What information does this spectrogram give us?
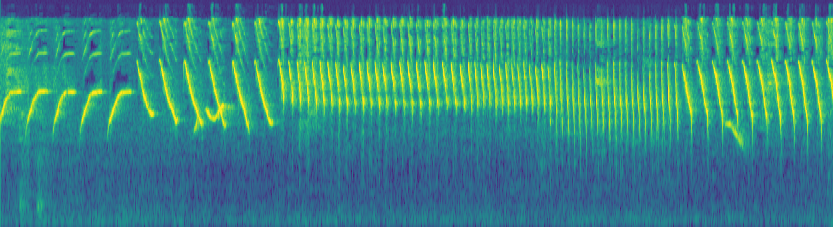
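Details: Canary song recorded as a lure to start a lazy bird singing. Repeated slurred whistles give way to a long, rapid, pulsing high trill, then further crisp downslurred notes.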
